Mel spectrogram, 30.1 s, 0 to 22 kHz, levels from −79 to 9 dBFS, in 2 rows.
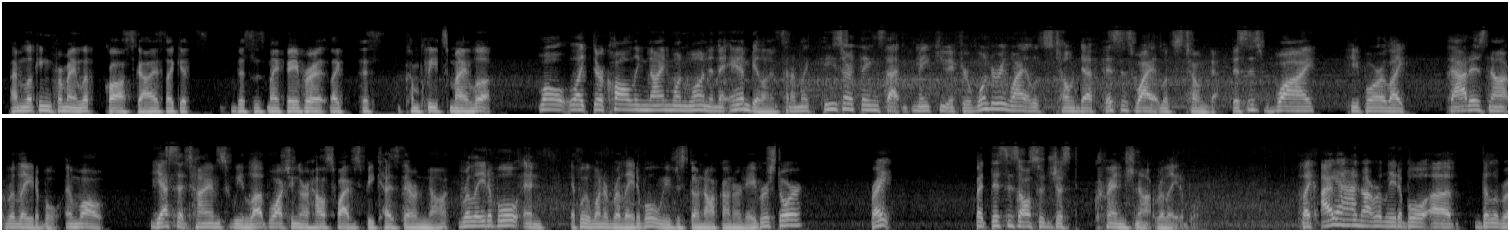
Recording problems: garbled, watery; badly; nothing above 7.5 kHz
traffic noise; faint; throughout; 20 dB below the speech
abrupt cut into speech; at the end

